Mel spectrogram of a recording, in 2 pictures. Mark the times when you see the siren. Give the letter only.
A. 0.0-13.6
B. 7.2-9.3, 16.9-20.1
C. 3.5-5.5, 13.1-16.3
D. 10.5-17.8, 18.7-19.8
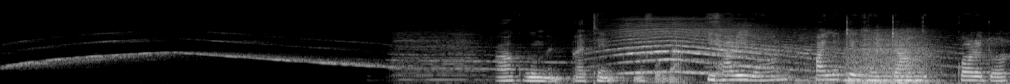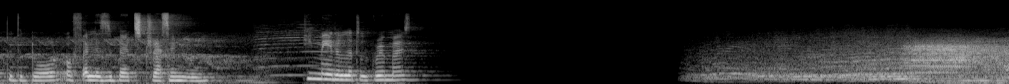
A.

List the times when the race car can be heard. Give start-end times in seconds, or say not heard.
7.2-9.3, 16.9-20.1.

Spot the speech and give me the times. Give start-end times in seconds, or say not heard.
5.0-12.2, 13.2-14.2.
